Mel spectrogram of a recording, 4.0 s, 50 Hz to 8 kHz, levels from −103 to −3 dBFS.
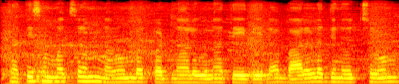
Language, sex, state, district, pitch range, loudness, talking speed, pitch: Telugu, male, Telangana, Nalgonda, 125-145 Hz, -28 LUFS, 105 wpm, 140 Hz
